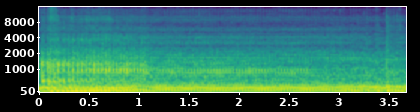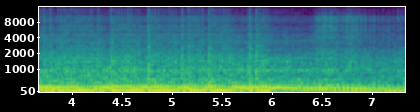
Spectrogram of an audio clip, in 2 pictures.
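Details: New Chinese air-cooled single-cylinder diesel generator (Yanmar L100 copy, 5000 W), first run test after bleeding fuel. Loud, steady fast diesel thump with no misses or hunting; it runs clean.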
